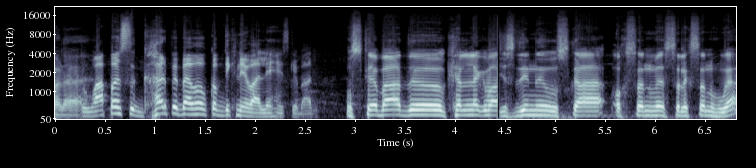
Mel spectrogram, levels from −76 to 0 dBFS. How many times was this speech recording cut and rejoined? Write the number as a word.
one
